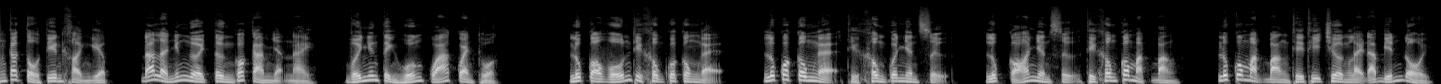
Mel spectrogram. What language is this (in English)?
Vietnamese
